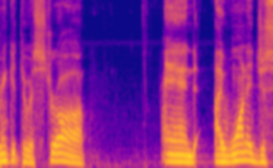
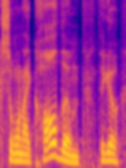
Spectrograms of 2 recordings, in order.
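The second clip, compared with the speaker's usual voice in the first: usual speaking voice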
